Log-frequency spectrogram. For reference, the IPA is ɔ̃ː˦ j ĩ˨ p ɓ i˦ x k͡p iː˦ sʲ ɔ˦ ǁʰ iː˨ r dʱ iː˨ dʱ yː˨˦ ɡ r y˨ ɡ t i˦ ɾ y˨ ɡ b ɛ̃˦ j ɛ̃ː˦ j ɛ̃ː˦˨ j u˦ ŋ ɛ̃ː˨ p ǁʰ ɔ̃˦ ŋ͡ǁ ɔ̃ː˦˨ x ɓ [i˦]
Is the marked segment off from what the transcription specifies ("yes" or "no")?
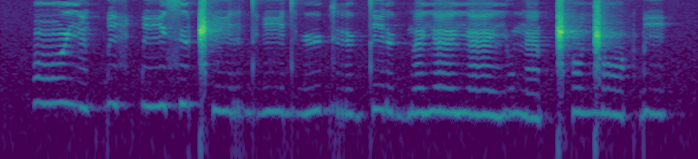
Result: no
